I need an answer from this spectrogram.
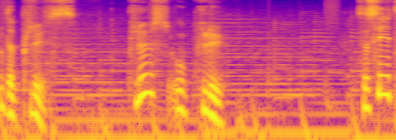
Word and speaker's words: plus: souvent en français mais on peut le prononcé de deux façons plus en prononçant la hesse où son procès laisse comme plus ce qu'il faut savoir lorsque plus fait partie de négation on ne prononce jamais le s donc andy les phrases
